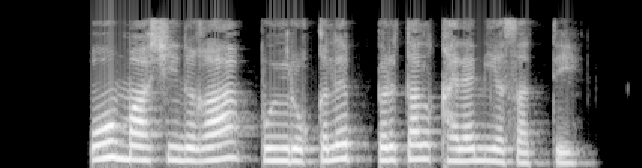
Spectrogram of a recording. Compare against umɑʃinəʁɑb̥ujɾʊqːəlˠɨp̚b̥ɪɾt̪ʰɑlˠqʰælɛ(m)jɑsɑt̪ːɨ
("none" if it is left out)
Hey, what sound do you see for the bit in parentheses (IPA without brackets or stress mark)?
m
